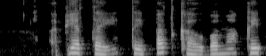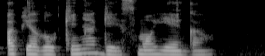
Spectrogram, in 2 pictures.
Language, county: Lithuanian, Vilnius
